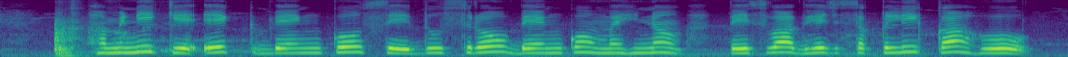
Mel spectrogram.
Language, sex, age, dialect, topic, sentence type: Magahi, female, 31-35, Southern, banking, question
